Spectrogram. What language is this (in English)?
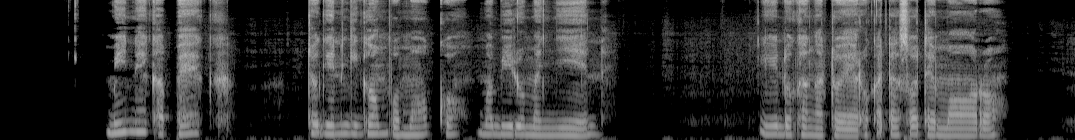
Luo (Kenya and Tanzania)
